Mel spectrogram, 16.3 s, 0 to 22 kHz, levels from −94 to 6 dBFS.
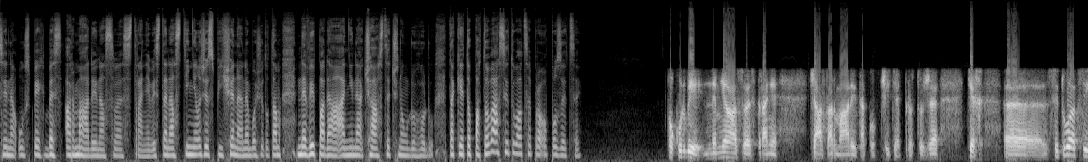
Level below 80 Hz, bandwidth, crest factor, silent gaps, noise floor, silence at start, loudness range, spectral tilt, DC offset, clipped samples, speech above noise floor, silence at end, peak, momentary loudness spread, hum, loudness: -54 dBFS; 15 kHz; 16 dB; none; -64 dBFS; 0 s; 11 LU; -5 dB/octave; under 0.1%; 0.1%; 47 dB; 0 s; 0 dBFS; 17 LU; none; -16 LUFS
